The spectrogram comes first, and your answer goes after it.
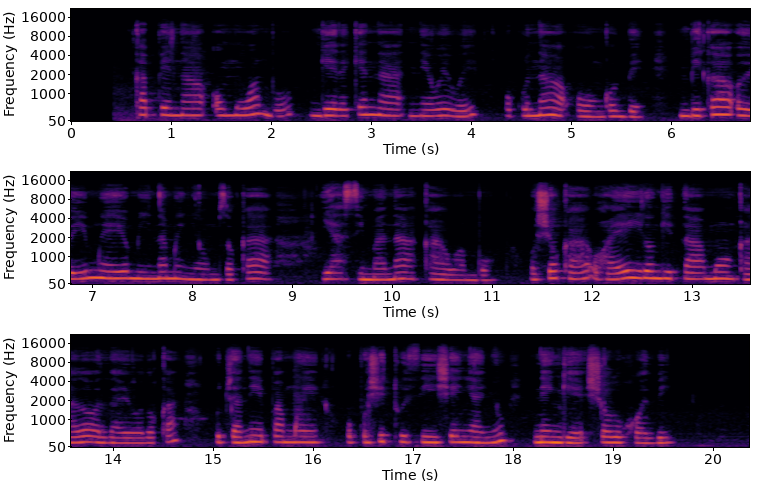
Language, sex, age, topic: Oshiwambo, female, 18-24, agriculture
